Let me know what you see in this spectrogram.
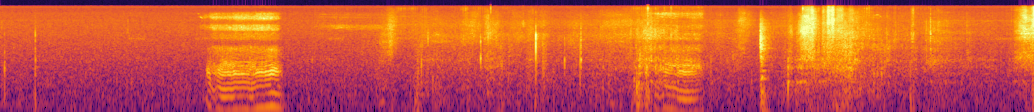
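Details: Snoring while sleeping on a bag: two buzzing snores about six seconds apart, with clicks, rustles and room noise between them.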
